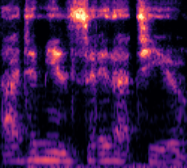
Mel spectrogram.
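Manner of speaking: hushed, in-character, half-whispered aside. Half-whispering in character to Elgar in a roleplaying game: in-character half-whisper. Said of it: "and then I whisper".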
